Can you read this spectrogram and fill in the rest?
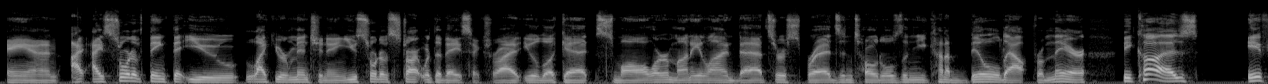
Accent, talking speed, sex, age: American, 195 wpm, male, 30-49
